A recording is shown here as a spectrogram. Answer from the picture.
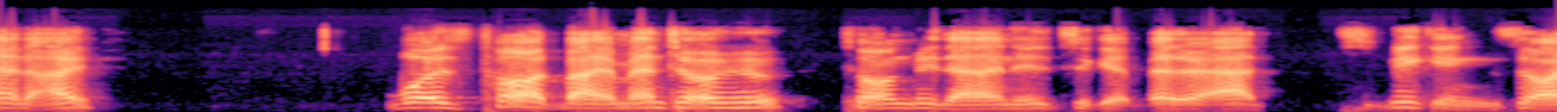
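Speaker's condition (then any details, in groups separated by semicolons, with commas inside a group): Cerebral palsy; present from birth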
